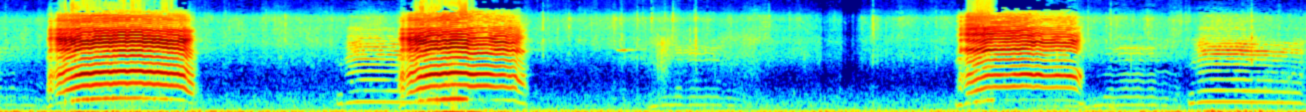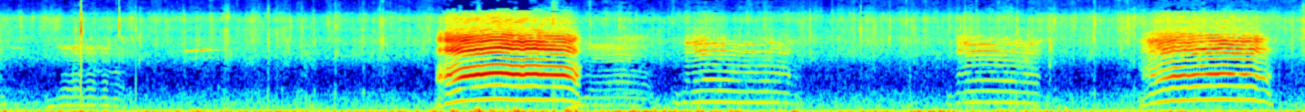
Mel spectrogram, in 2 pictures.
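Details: Goats feeding in a field among sheep: loud, drawn-out, tremulous bleats repeat at uneven intervals, answered by softer, shorter bleats from other animals, over a quiet background.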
